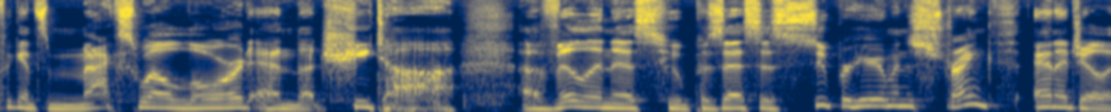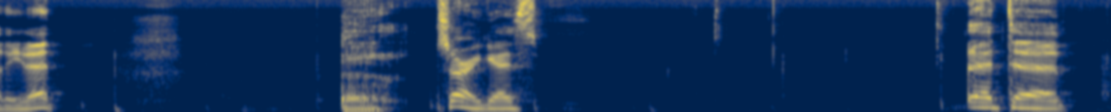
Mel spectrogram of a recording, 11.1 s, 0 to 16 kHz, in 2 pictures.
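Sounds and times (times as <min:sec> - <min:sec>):
speech: 0:00.0 - 0:06.4, 0:07.3 - 0:08.3, 0:10.4 - 0:11.1
person burping from indigestion: 0:07.2 - 0:07.7, 0:10.4 - 0:11.1
faint mouth noises: 0:10.2 - 0:11.1.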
